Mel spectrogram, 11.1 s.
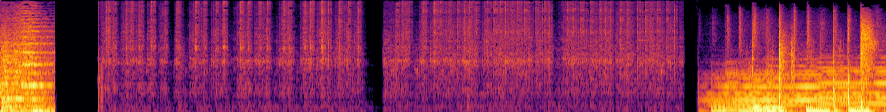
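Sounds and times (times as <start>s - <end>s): typewriter typing: 1.2s - 8.6s.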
